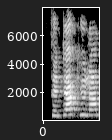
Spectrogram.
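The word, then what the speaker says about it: Psittacula: सिटाक्यूला में P silent है, ठीक है?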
